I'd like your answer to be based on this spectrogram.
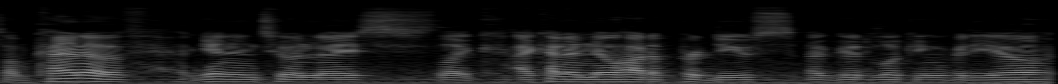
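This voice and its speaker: A man's fairly low voice with an American accent, vocal fry, ordinary pitch variation, and a fairly quick pace. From Ohio, US Midwest. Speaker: gaming streamer. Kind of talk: live stream commentary while gaming. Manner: casual, halting with fillers.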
